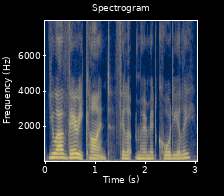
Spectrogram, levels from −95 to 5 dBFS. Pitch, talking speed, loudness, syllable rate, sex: 190 Hz, 140 wpm, -17 LUFS, 5.0 syllables/s, female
